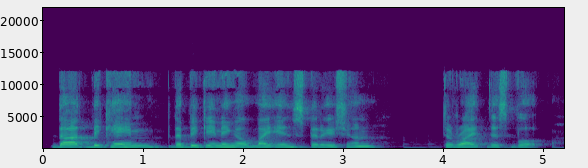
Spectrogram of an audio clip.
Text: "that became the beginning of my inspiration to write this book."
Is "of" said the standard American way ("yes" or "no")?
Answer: yes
